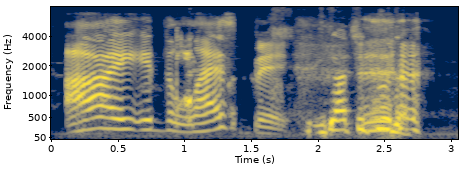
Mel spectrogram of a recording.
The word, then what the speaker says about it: Gachiakuta: Gachiakuta?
